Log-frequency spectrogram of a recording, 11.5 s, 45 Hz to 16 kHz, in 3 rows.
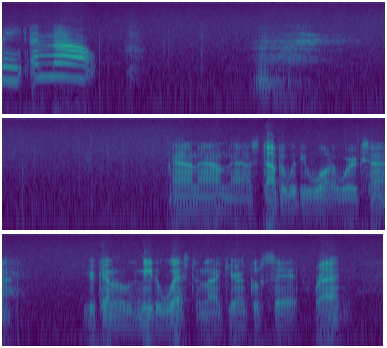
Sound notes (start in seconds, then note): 2.5 sigh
